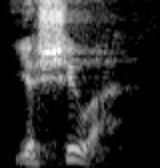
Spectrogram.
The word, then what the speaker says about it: Yeshua: And that his name, Yahashua, or Yeshua, is the same Hebrew pronunciation for Jesus. Yeshua.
